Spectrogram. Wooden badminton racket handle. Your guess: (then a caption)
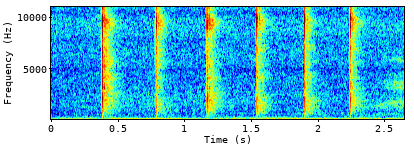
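Fake. The wooden handle of a counterfeit Yonex badminton racket is tapped six times, giving short, sharp clicks over a low steady hum. The taps sound slightly duller than a genuine racket's because the fake's wood is softer and less dense.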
